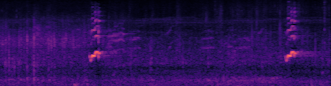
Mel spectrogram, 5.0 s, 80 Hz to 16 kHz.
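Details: Noisy friarbird in a suburban area of the Sunshine Coast, Queensland, filmed in May 2018: two short, harsh, loud call notes about three seconds apart, over steady wind and faint suburban noise.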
